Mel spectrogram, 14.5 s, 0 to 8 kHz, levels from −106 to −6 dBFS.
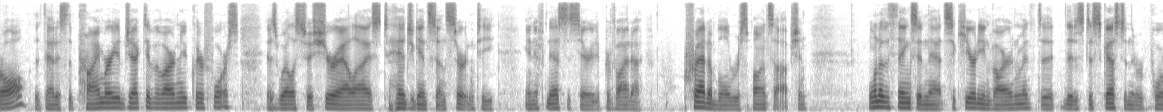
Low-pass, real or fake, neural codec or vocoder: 7.2 kHz; fake; codec, 16 kHz, 4 kbps, FreqCodec, larger model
